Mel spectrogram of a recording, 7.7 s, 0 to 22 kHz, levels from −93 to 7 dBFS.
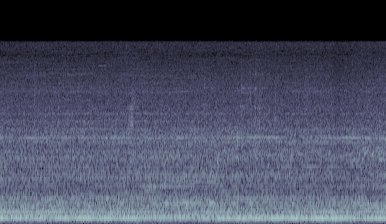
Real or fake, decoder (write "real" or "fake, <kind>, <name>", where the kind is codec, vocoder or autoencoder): real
